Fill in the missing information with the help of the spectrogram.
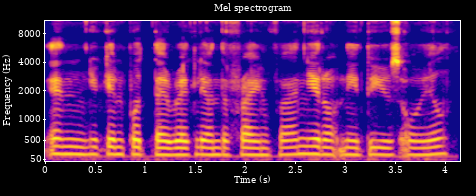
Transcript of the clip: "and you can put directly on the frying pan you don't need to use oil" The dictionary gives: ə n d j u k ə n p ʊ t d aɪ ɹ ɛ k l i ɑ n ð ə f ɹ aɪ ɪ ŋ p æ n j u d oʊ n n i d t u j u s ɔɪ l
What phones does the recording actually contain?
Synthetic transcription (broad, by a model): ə n j u k ə n p ʊ t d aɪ ɹ ɛ k l i ɑ n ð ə f ɹ aɪ ɪ ŋ f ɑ n j u d oʊ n n i d t u j u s ɔɪ l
